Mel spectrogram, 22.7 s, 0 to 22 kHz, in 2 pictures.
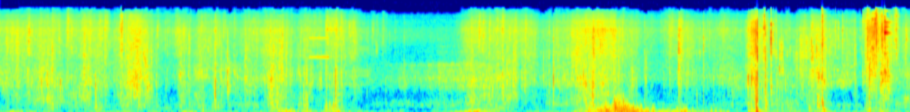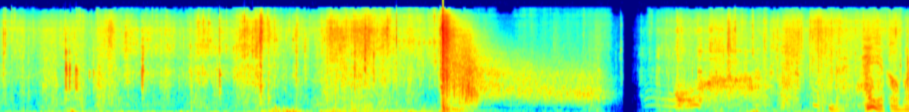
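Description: Footsteps pushing through dry leaves and brush, then a single loud shotgun shot about 17 seconds in, with a brief echo fading after it.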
